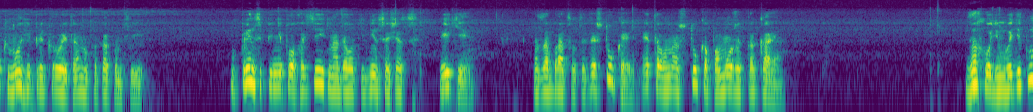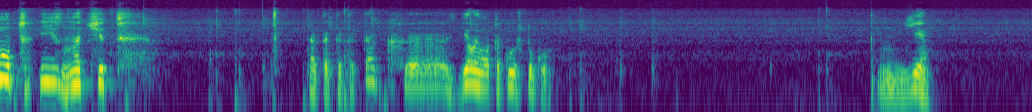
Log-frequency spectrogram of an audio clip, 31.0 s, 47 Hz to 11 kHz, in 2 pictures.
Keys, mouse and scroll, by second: 1.3 click, 2.0-4.2 middle drag, 5.3 middle click, 6.4-6.8 shift+middle drag, 9.5-12.4 drag, 14.0-15.2 drag, 15.9 middle click, 16.6 shift+middle click, 17.5 middle click, 18.8 click, 19.2 middle click, 20.2 middle click, 20.8 shift+middle click, 21.4-22.6 middle drag, 24.1 click, 24.9 middle click, 27.8 click, 29.7 e.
